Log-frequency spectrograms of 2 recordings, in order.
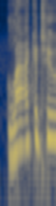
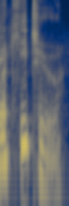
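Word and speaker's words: Lakitu: paratrooper is that latou so la lacu is how most people say it I always said litu I just make words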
